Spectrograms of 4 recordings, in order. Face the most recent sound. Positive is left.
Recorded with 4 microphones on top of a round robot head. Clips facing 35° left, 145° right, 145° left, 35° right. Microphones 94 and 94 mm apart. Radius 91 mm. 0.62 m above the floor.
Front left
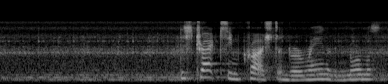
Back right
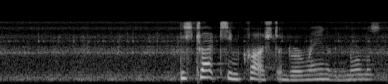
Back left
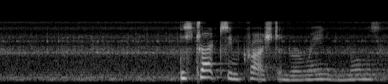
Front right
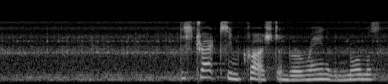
turn(degrees=-55)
